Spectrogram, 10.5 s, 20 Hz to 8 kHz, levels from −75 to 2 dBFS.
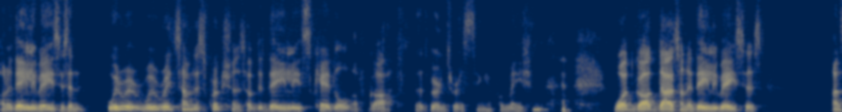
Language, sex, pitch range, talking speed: English, male, 140-180 Hz, 165 wpm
